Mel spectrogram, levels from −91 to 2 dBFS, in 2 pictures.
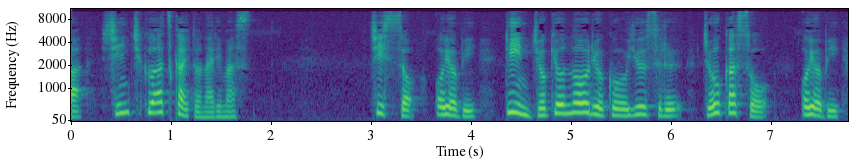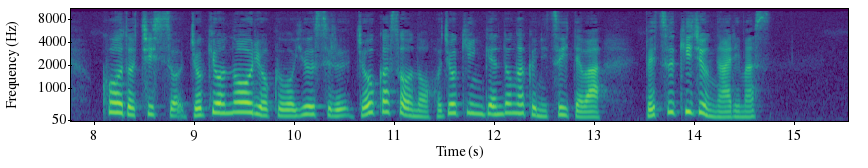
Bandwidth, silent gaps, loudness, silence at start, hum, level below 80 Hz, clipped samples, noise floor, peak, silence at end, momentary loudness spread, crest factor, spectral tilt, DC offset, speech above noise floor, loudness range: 10.5 kHz; none; -22 LUFS; 0 s; none; -74 dBFS; under 0.1%; -61 dBFS; -4 dBFS; 0.8 s; 10 LU; 18 dB; -4.5 dB/octave; under 0.1%; 39 dB; 5 LU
